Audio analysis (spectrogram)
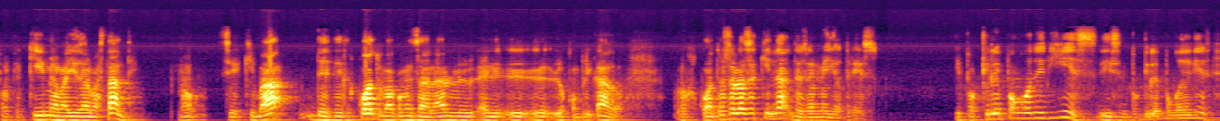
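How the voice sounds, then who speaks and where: A man's voice: mid-range voice, lively intonation, moderate pace, gravelly, a little mellow, lo-fi sound. A young man, teaching an online chemistry class over slides and counting through each step again and again. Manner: repetitive, step-by-step counting, frequent "ojo" and "ya".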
